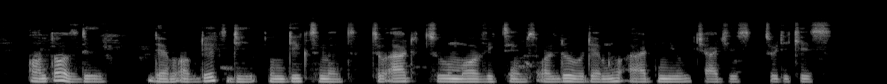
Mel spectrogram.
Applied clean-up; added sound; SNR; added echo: none; none; none; none.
